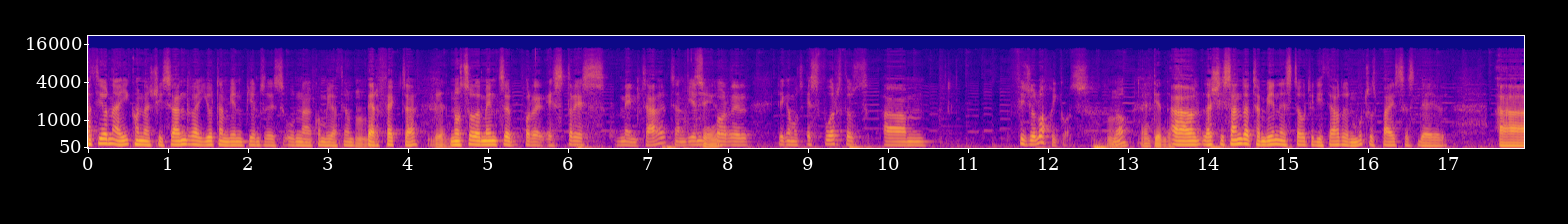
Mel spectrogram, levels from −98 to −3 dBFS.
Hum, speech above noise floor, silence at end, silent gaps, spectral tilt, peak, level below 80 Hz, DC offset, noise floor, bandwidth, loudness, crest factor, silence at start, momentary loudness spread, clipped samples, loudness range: none; 27 dB; 0 s; none; -6.5 dB/octave; -8 dBFS; -44 dBFS; under 0.1%; -55 dBFS; 14 kHz; -28 LUFS; 20 dB; 0 s; 12 LU; under 0.1%; 7 LU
